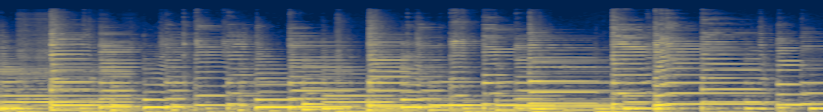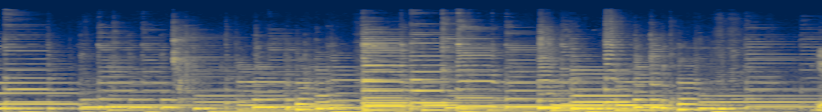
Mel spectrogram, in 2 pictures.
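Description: Acoustic guitar played solo in an instrumental break between verses of a folk-blues ballad: picked melody notes ringing over a steady bass line.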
